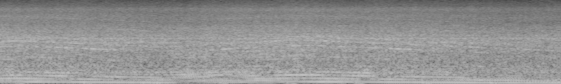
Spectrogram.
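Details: Honda Vario (old model) scooter revving during a charging test, with charging judged normal: smooth rev-up and settle, even firing and steady hum, no knocking or rattling; a healthy engine.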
